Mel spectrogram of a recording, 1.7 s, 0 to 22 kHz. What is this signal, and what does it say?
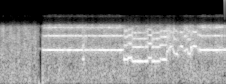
SSTV (slow-scan television), PD 290.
